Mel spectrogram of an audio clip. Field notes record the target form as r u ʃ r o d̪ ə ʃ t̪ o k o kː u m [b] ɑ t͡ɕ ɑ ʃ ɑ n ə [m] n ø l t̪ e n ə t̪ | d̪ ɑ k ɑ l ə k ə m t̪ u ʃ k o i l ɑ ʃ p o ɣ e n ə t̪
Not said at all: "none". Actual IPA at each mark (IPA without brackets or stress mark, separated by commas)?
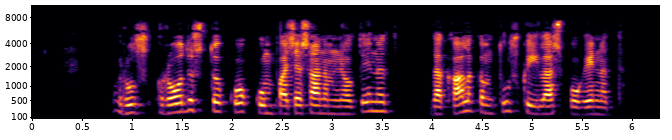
p, m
